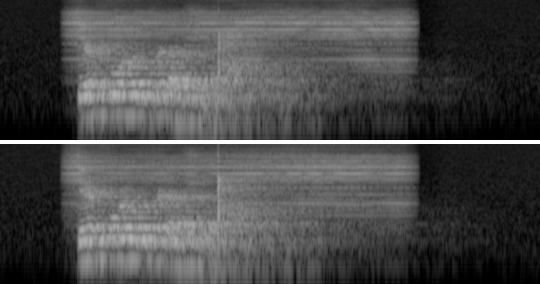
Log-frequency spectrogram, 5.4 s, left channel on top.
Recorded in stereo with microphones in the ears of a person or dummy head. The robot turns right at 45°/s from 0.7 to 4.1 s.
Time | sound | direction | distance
0.8 | a man speaking | 170° right | 3 m
2.2 | a clap | 70° right (ahead or behind) | 0.8 m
